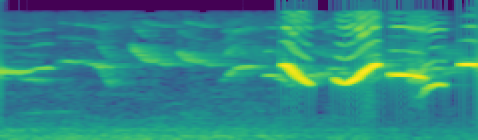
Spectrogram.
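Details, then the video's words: White-rumped shama song played to excite a caged bird and make it fan its tail; faint thin whistles first, then a few loud swooping whistled notes rising and falling. "PANCINGAN SUARA KACER AGAR CEPAT EMOSI DAN BUKA EKOR"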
